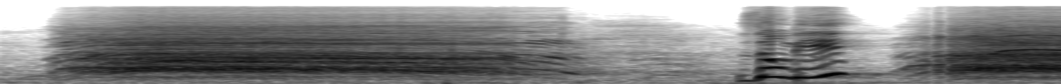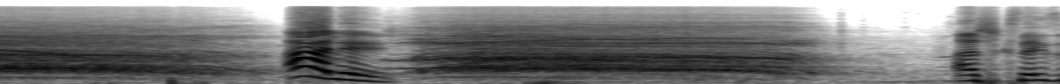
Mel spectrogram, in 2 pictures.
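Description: A large crowd cheers and roars in an echoing hall, in three long waves.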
